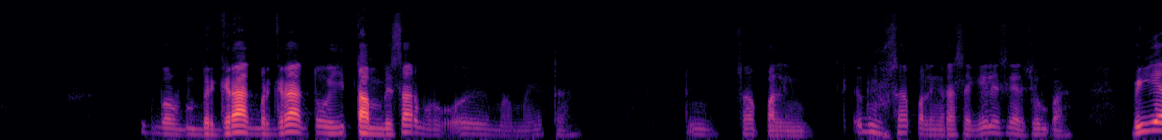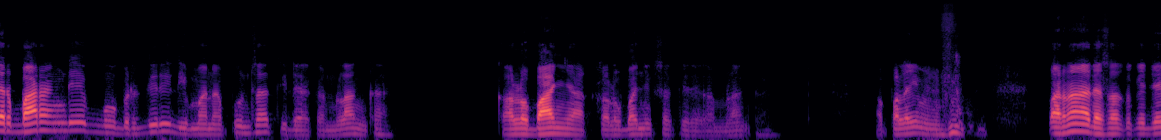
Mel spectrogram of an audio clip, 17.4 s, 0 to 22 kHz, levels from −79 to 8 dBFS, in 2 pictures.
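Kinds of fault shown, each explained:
Nothing stood out as a fault on listening to this recording.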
